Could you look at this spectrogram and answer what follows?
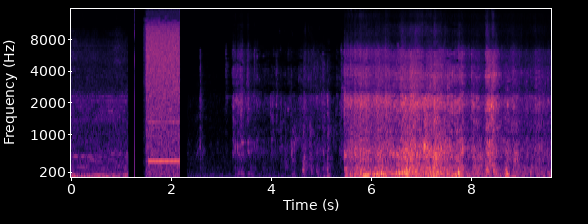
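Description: A large mass of snow and icicles sliding off a roof and crashing down onto an awning, a loud rushing, crashing noise that starts about halfway through and lasts a few seconds. Earlier, a short burst of hiss with a steady tone under it.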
